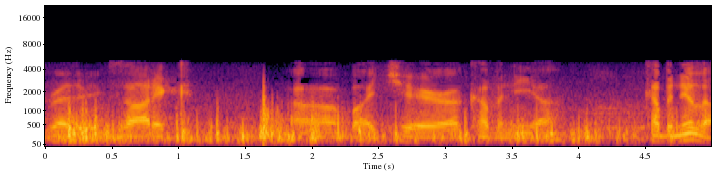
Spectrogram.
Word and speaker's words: Cabanilla: Cabanilla, I think, is the way we pronounce it, although I think there's a double L.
